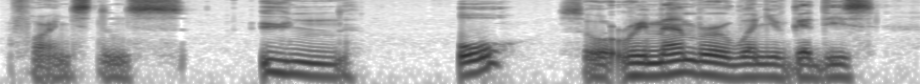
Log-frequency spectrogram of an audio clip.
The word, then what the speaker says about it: os: here at the end, but then same rule, you don't pronounce it.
